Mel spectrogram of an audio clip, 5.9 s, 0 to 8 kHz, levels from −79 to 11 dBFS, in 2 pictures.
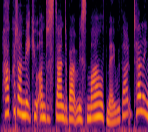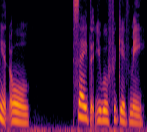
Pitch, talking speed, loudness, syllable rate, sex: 210 Hz, 195 wpm, -17 LUFS, 5.4 syllables/s, female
